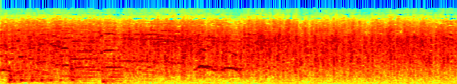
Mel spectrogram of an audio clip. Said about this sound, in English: Now, that's interesting. Some real live people applauded. Human beings.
